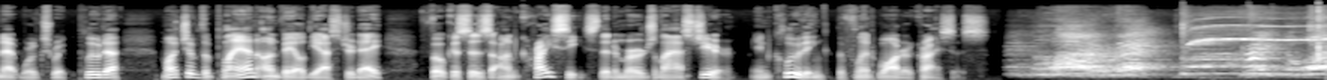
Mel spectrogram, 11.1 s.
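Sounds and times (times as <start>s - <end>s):
speech: 0.0s - 9.0s
protesters chanting outside a room: 8.4s - 11.0s.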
